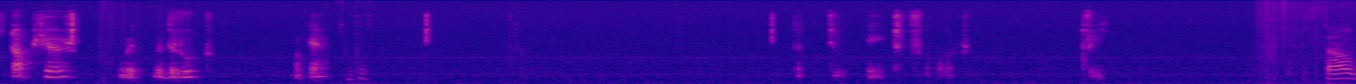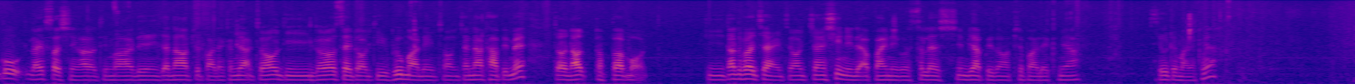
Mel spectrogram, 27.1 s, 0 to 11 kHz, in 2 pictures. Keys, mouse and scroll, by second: 0.2 click, 0.8 scroll down 1, 0.9 middle click, 2.8 scroll up 1, 3.5 scroll down 1, 4.6 middle click, 7.0-7.8 scroll up 1, 7.8 scroll up 1, 8.3 middle click, 13.9-15.6 scroll down 7, 15.6-16.2 scroll down 1, 17.1-17.4 scroll down 1, 17.4-17.9 scroll down 1, 19.2-19.6 scroll down 1, 21.2 scroll down 1, 22.9 shift+middle click, 24.5 scroll up 1, 24.9 shift+middle click, 25.8 scroll up 1, 26.2 shift+middle click.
